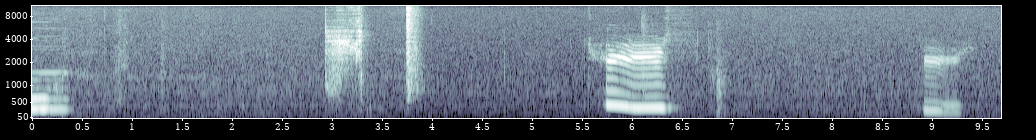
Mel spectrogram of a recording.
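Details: A pet cat offering birthday congratulations gives two drawn-out meows, each sliding downward in pitch, one near the middle and a shorter one near the end, with brief rustling and a few spoken sounds between them indoors.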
